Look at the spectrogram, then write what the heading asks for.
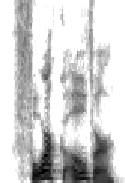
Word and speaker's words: fork: to pronounce it correctly I know this word is very hard it's very difficult for Vietnamese Fork Fork that R is so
